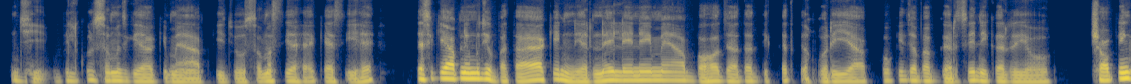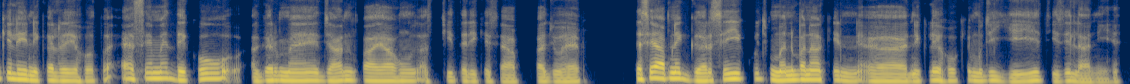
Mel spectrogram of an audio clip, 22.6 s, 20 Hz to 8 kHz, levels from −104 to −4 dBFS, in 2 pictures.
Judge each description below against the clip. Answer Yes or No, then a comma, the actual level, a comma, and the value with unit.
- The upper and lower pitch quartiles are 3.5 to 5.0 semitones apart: Yes, average, 4.3 semitones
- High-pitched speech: No, low, 100 Hz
